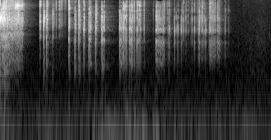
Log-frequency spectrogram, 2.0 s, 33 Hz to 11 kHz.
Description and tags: Squlelch Crackle
Squelchy beatbox crackle
beatbox, dare-19, creative, hit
